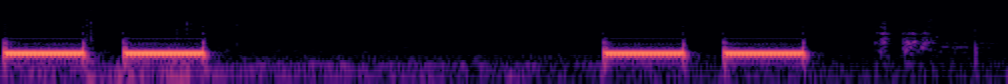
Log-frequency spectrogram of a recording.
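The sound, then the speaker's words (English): Telephone dialing tones as a call is placed: two pairs of steady, loud electronic beeps separated by a pause, heard alone with no talking and faint background noise. “And as a result of what I found, I had one more phone call to make.”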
